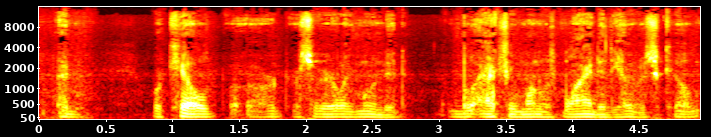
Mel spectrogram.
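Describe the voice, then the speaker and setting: Talking at a very fast pace, a man uses a very deep, low voice that is dark, mellow and somewhat breathy, with monotone, flat intonation. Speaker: retired army general, Vietnam war veteran. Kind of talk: oral history interview answer.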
